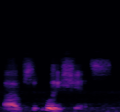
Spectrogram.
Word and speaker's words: obsequious: the word ofous I'm sorry if I don't pronounce it correctly but it's obsequious and spelled OB BS e q i u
